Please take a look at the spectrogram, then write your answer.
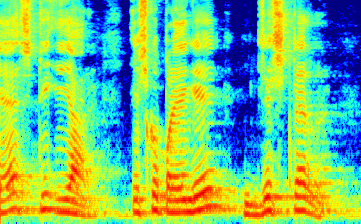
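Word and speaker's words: xyster: टीई आर एक्सवाई एस टीई आर इसको पढ़ेंगे जिस्टर जिस्टर मीस होता है खुरचन ठीक है इसी तरह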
